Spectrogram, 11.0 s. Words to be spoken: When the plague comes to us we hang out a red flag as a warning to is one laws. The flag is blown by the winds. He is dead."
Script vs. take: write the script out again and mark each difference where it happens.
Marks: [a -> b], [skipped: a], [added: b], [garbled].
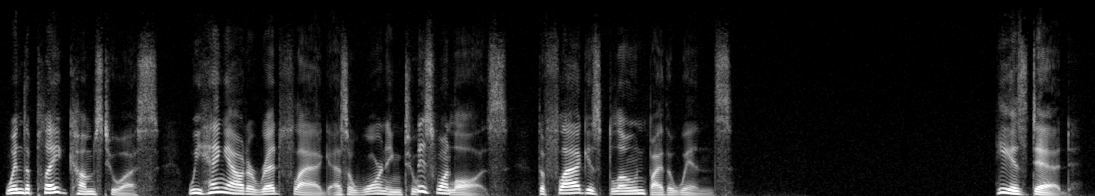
When the plague comes to us we hang out a red flag as a warning to is one laws. The flag is blown by the winds. He is dead."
